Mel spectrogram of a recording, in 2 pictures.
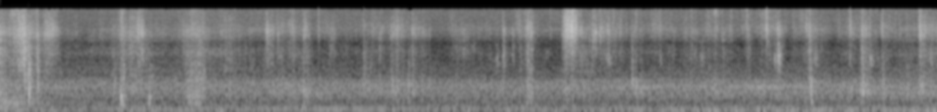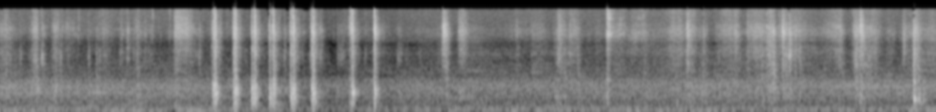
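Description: Hands spreading and working potting compost in a large plastic planter: soft scraping and rustling. A quick run of about eight sharp knocks comes a little past the middle.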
